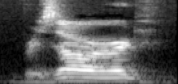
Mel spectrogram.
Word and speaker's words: Brizard: Now, if you want to hit some really nice brands like Giffard, Brizard, other things that rhyme with ard, you'll find some really good stuff.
